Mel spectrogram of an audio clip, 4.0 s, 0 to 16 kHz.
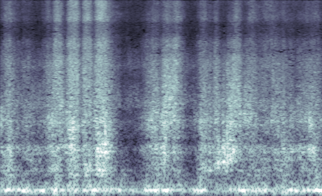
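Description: Faint paper towel rubbing and rustling against resin 3D-printed pieces in a series of irregular strokes, as gloved hands wipe leftover resin off a fresh print.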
